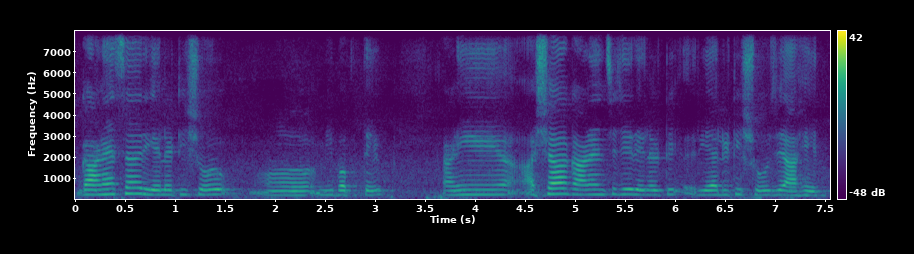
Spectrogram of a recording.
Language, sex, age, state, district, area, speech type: Marathi, female, 45-60, Maharashtra, Ratnagiri, rural, spontaneous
